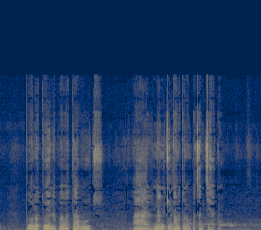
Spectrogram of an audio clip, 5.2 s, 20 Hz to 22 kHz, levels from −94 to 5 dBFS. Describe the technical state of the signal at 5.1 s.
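At 5.1 s the audio sits inside a time-stretched section that runs from 3.41 s to the end. The pace jumps to about 1.64 times normal, so the speech sounds rushed. The pitch stays put, which sets this apart from a plain speed-up or resampling fault, where the pitch would rise with the tempo. The likely cause is software squeezing the passage to fit a length by dropping short pieces.

The whole clip, this moment included, shows plainly audible damage from what is likely HE-AAC compression, which fits a low bitrate near 20 kbps. The treble reaches up to about 14.9 kHz, but that region is rebuilt from copied lower bands rather than carried through. A simple low-pass filter would instead leave the top dull and empty.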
